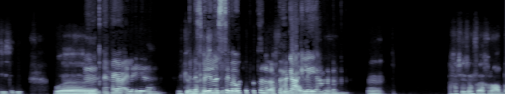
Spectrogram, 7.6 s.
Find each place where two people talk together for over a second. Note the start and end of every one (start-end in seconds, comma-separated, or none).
2.9-5.1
